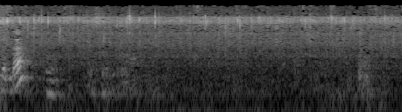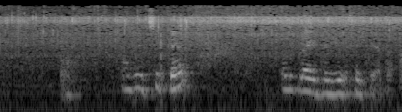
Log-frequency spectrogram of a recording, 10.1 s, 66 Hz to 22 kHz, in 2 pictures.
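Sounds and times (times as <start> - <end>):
chicken frying in oil: 0.0 - 10.0.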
